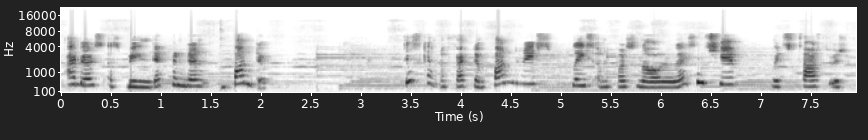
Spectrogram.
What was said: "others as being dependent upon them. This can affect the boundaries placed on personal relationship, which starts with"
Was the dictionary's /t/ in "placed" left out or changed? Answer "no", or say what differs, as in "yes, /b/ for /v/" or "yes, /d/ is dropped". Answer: yes, /t/ is dropped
